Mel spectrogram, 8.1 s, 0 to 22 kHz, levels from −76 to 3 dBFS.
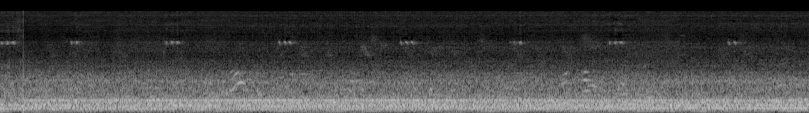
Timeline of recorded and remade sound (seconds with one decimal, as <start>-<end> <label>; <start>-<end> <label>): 0.0-2.3 remade; 2.3-5.1 recorded; 5.1-6.8 remade; 6.8-8.1 recorded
